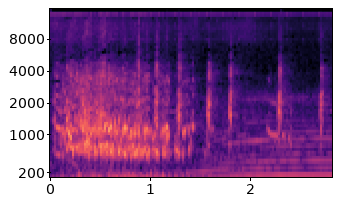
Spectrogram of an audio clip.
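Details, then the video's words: Live turkey giving its gulugulu gobble: a rapid, rattling burst of throaty notes lasting about a second and a half, followed by a steady humming drone with a few faint yelps over it. "Canlı misirga hindi sesleri gulugulu diyerek ötüşleri"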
